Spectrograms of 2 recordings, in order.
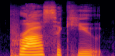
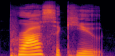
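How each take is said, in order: Both takes have the same delivery.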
